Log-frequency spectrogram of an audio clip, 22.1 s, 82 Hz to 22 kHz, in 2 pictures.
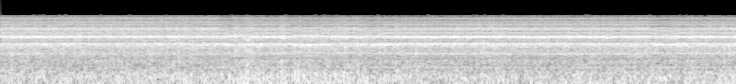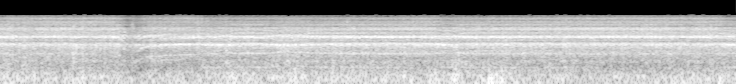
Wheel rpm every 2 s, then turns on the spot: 160, 160, 160, 160, 160, 160, 150, 160, 160, 160, 160.
none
